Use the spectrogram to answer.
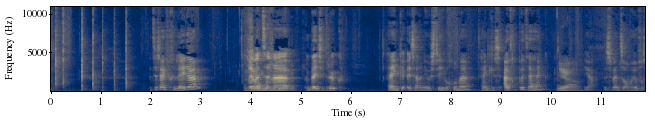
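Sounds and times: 
hand clapping applause: 0.0 - 1.9
speech: 2.1 - 3.1, 3.9 - 5.9, 6.8 - 11.8.

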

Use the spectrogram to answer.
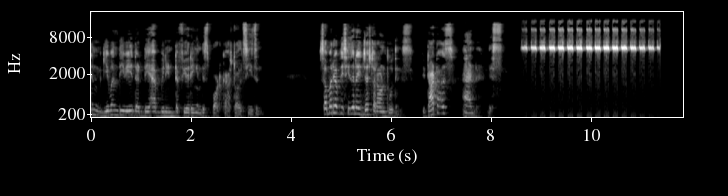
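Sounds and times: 
speech: 0.0 - 3.5, 4.6 - 8.3
cricket chirping: 8.6 - 11.4.

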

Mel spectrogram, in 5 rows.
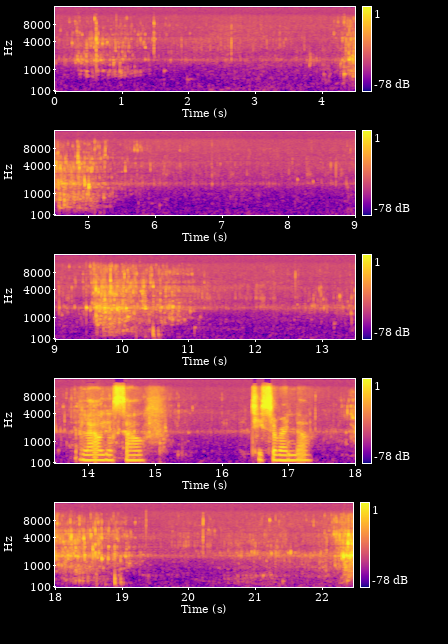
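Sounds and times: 
gently flowing water trickling: 0.0 - 22.4
speech: 13.9 - 15.2, 16.5 - 17.4.

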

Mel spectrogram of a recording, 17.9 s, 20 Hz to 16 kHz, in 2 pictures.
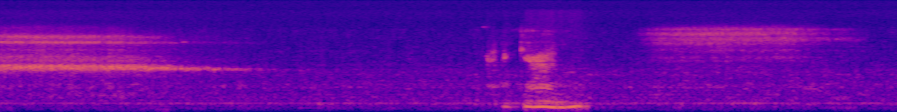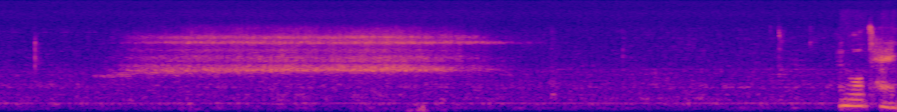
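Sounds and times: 
person breathing deeply in and exhaling: 0.0 - 2.6, 6.4 - 8.6, 10.0 - 14.2
faint steady hum: 0.0 - 17.9
speech: 17.5 - 17.9.

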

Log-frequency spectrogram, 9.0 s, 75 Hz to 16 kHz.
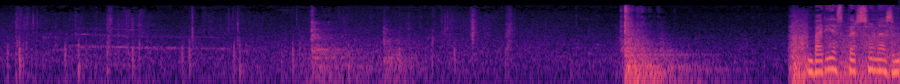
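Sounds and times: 
footsteps: 0.0 - 5.3
door closing with a loud sharp thud: 6.2 - 6.9
speech: 8.1 - 8.9.

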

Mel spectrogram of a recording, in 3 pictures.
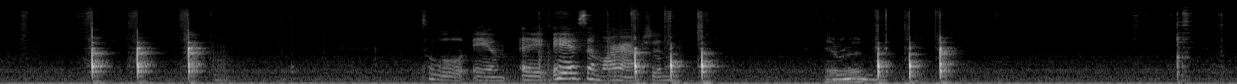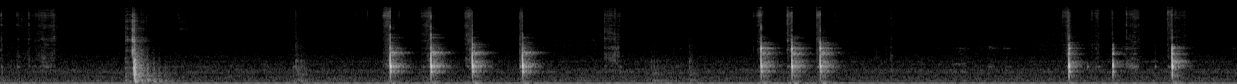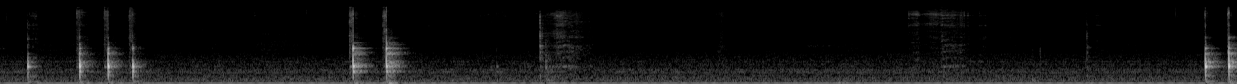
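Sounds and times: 
knife chopping strawberries and blackberries: 0.8 - 2.2, 6.1 - 7.3, 8.7 - 9.6, 16.2 - 17.8, 19.9 - 20.8, 23.0 - 24.3, 25.0 - 26.2, 28.2 - 28.9, 36.8 - 37.1
speech: 4.3 - 6.9, 8.2 - 9.0.

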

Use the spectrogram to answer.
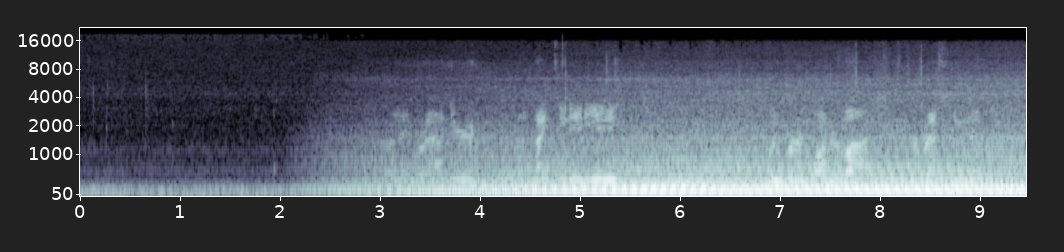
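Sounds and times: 
old 1988 bus diesel engine idling: 2.2 - 9.4.

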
